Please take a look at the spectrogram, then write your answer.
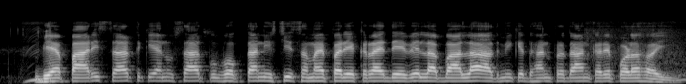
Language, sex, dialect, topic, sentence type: Magahi, male, Central/Standard, agriculture, statement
